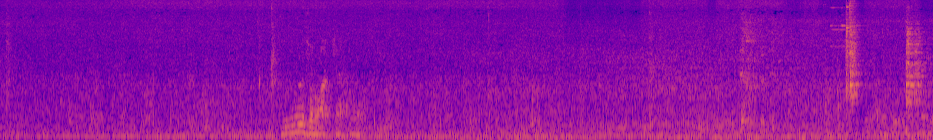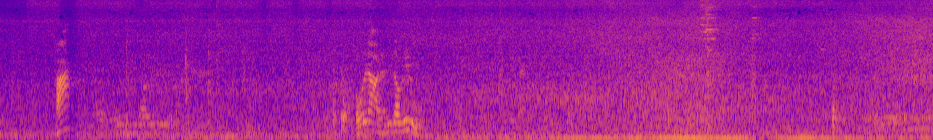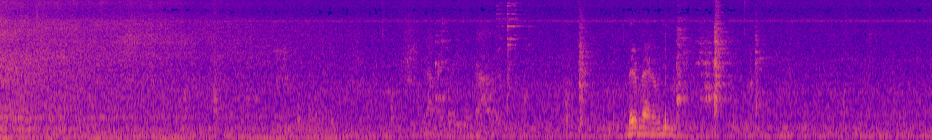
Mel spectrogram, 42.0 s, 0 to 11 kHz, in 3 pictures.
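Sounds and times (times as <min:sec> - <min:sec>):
heavy rain hiss: 0:00.0 - 0:35.4
road traffic: 0:03.0 - 0:41.7
traffic on wet road: 0:22.0 - 0:32.1.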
